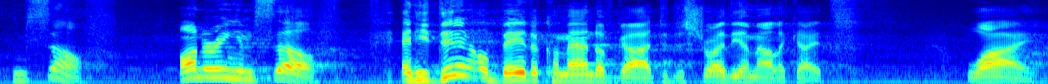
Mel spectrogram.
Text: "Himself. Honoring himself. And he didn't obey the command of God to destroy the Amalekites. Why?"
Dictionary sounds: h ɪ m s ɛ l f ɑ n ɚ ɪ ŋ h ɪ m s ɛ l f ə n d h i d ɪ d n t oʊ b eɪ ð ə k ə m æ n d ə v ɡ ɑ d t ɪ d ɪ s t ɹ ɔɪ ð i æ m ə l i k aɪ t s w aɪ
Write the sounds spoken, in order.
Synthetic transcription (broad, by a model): h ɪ m s ɛ l f ɑ n ɚ ɪ ŋ h ɪ m s ɛ l f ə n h i d ɪ d n t oʊ b eɪ ð ə k ə m æ n d ə v ɡ ɑ d t ɪ d ɪ s t ɹ ɔɪ ð i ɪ m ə l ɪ k aɪ t s w aɪ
